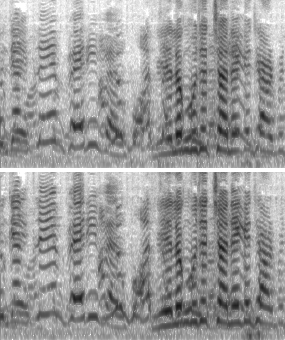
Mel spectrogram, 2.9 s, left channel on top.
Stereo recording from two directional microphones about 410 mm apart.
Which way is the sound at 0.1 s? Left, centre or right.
Centre.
